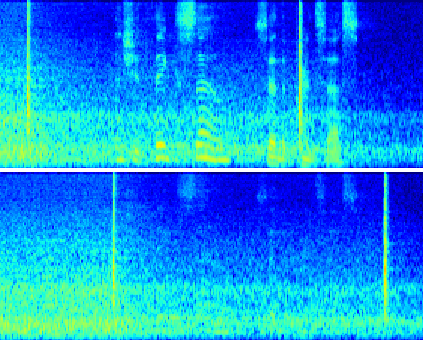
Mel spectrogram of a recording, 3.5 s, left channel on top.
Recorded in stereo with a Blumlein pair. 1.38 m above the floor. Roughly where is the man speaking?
Ahead left.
